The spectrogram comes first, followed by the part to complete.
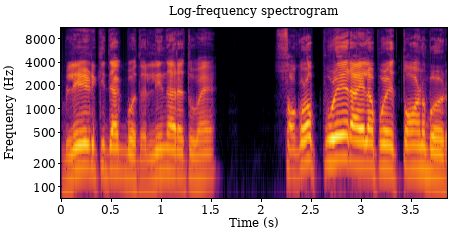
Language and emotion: Goan Konkani, angry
